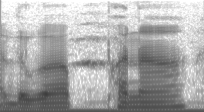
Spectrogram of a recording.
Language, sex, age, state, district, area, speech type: Manipuri, male, 18-30, Manipur, Kakching, rural, spontaneous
